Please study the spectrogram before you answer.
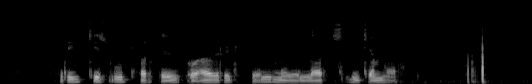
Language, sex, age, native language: Icelandic, male, 20-29, Icelandic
